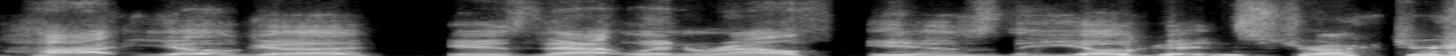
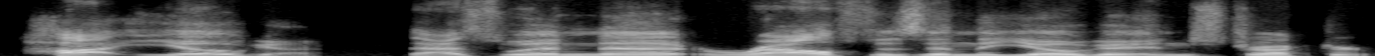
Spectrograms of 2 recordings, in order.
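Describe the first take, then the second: First: "Hot yoga" higher, rising at the end; re-read "Is that when" as a question, pitched up; careful re-read. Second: "Hot yoga" as a falling statement; misread statement. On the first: Radio host correcting a misread text, "Hot yoga" lifted into a question. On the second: Radio host misreading a listener's text, "Hot yoga" said as a statement. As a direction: run "is in the yoga instructor" on as a plain statement. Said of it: "I really read that wrong". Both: Shown as a demonstration.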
